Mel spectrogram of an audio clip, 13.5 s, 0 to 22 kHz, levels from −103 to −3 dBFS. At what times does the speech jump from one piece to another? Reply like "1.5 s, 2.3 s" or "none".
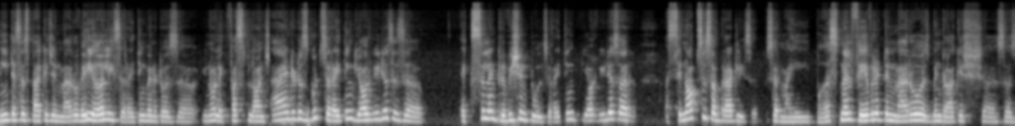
3.6 s, 7.3 s, 10.1 s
